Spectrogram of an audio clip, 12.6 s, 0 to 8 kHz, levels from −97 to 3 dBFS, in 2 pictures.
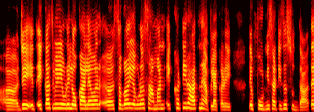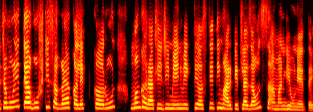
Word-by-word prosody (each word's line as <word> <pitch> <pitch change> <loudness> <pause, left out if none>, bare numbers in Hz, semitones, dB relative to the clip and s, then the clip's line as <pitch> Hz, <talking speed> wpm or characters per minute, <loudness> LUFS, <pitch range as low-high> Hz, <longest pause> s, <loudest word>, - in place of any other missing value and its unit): अ 220 -1 -1
जे 285 - +5
एक - - -4
एकाच 310 -7 +1
वेळी 305 0 +2
एवढे 295 0 +1
लोकं 275 +1 +4
आल्यावर, 275 +1 +2
अ, 260 -7 -2
सगळं 295 +1 +2
एवढं 295 0 +1
सामान 275 -2 0
एकगठ्ठी 310 +4 -3
राहत 290 -3 +3
नाही 310 -2 +1
आपल्याकडे, 210 -1 -1 0.4
ते 265 - +4
फोडणीसाठीचंसुद्धा. 250 -5 -4
त्याच्यामुळे 345 +7 +1
त्या 360 0 +10
गोष्टी 360 +2 -4
सगळ्या 325 -1 +1
कलेक्ट 285 -1 +1
करून, 305 +4 -2 0.4
मग 360 +3 +1
घरातली 290 -1 +2
जी 290 - -3
मेन 280 +1 +2
व्यक्ती 285 +1 -3
असते, 320 +4 -5
ती 325 - -2
मार्केटला 265 0 +2
जाऊन 275 +7 -2
सामान 240 -6 -4
घेऊन 230 -4 -6
येते. 180 -3 -3
285 Hz, 170 wpm, -24 LUFS, 260-310 Hz, 0.4 s, त्या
